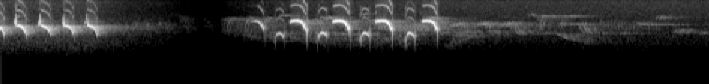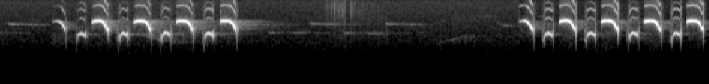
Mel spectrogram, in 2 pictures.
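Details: Marsh tit song in bright repeated phrases of five to six sharp, downslurred high notes, delivered rapidly. A new phrase starts roughly every four seconds, with silence between.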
